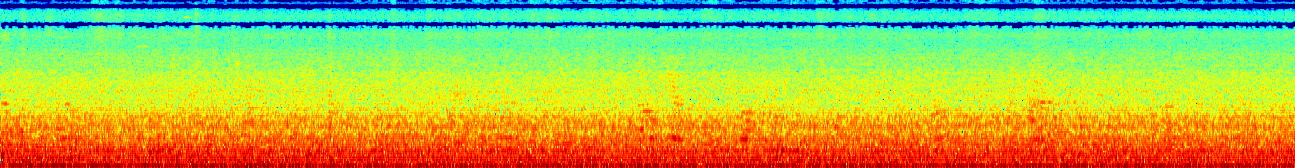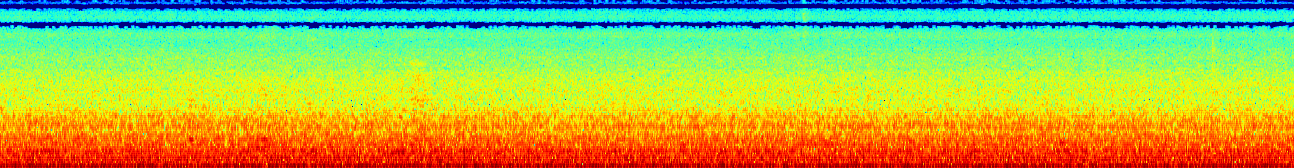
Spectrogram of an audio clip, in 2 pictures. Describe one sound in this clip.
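A bus engine hums and rumbles steadily while the bus drives.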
